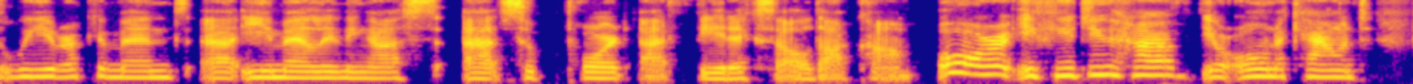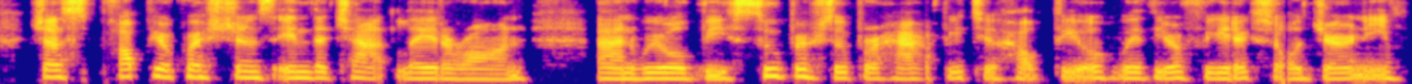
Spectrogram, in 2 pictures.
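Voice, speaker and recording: A woman's voice: mid-range voice, dry recording. A woman from Finland, presenting in a webinar in a friendly, reassuring way with frequent fillers. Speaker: software company presenter.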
